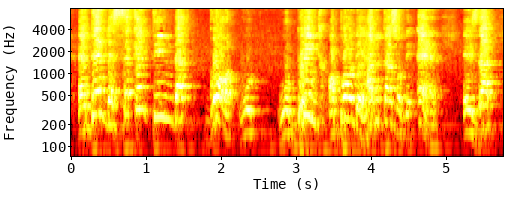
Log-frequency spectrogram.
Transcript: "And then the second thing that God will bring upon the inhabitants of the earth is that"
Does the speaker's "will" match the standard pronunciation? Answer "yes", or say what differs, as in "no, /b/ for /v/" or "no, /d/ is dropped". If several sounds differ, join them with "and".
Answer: no, /w/ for /l/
